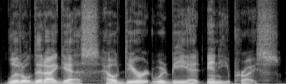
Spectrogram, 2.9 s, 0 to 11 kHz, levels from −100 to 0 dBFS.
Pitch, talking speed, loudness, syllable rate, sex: 120 Hz, 250 wpm, -18 LUFS, 5.8 syllables/s, male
